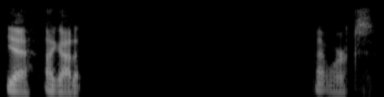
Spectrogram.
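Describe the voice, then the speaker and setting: A man's voice: medium pitch, steady tone, very slow, gravelly, pushed and bright, dry recording, lo-fi sound. A man taking part as a player in a tabletop game, chatting casually about what to do.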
